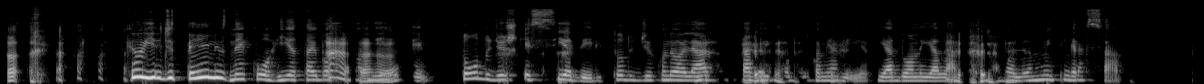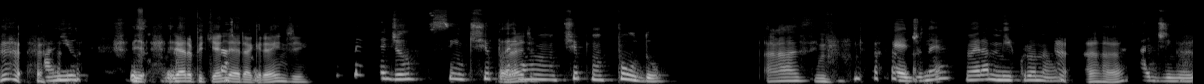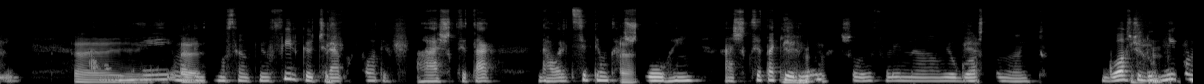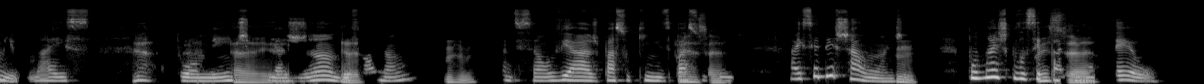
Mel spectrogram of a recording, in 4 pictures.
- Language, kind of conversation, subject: Portuguese, unstructured, Como convencer alguém a não abandonar um cachorro ou um gato?
- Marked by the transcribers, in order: laugh; tapping; chuckle; distorted speech; laugh; unintelligible speech; other background noise; laugh; chuckle; chuckle; unintelligible speech; chuckle; chuckle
